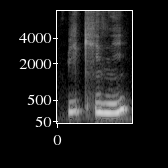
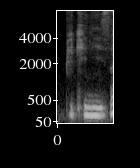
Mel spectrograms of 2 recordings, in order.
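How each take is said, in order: First: Said in the usual way. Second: "Bikinis" with a final S sounded, American way; American style with S. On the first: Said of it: "mettre des S partout". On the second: Shown as a demonstration. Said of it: "à l'américaine".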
